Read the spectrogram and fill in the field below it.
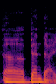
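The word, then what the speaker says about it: Bendii: And then the Vulcan Bendai syndrome. Is that how you pronounced it? Bendai? Bendai, yeah. For some reason, I was thinking it was Bendy, but I think you might be right.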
